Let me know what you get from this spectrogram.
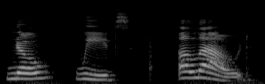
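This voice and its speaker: A woman voicing a brusque, officious female contest judge in a picture book, loud, curt and emphatic. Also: high voice, expressive, extremely slow, exaggerated voice. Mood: triumphant.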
